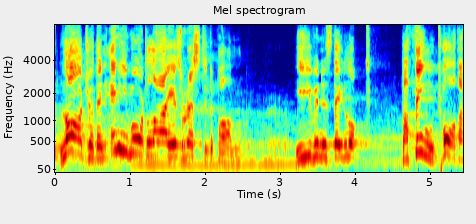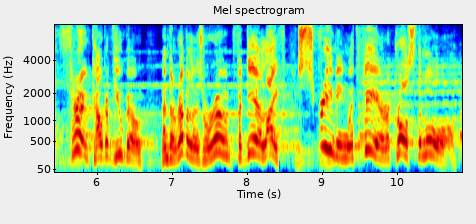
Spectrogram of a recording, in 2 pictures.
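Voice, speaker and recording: A man playing an earnest country doctor, high voice over music. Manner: solemn storytelling with dramatic swells. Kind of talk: live stage radio-play acting, reading a tale aloud. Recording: live stage recording with music underscore.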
